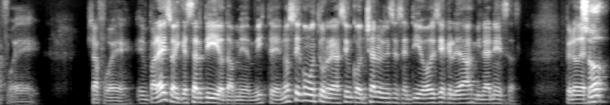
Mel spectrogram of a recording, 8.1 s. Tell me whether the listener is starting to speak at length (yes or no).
no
